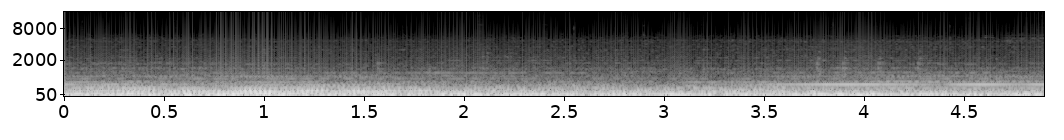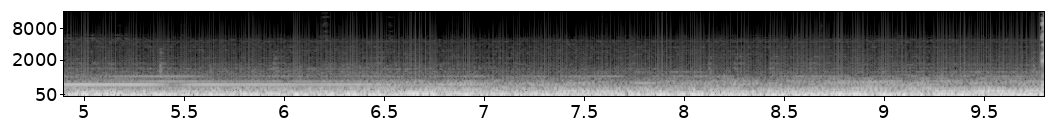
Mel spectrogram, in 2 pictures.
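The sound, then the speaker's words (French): A deep, steady rumbling drone of dense noise fills the space at an even, moderate level, with a faint humming tone drifting through the middle. No voices, no breaks. “Un bruit sourd et pénétrant vous enveloppe, le bruit blanc céleste.”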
